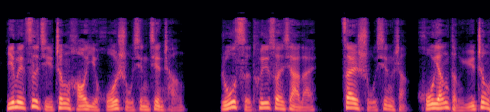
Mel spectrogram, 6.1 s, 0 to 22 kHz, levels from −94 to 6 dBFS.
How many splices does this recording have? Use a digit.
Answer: 2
